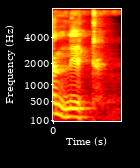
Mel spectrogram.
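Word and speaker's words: knit: कहेंगे और बुनना होता निट के एन आईटी निट के साइलेंट है निट निटिंग लगेगा के एन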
